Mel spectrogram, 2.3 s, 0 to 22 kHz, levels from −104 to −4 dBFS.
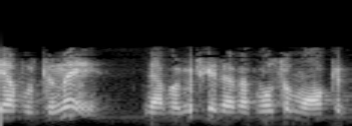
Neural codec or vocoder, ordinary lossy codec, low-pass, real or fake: none; MP3, 48 kbps; 5.4 kHz; real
